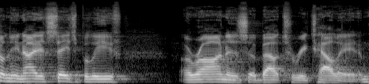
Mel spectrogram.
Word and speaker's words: Iran: to pronounce that correctly you know it's Iran right is that I always like to say Iran yeah that's CU I'm a crazy American but anyway it's Iran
